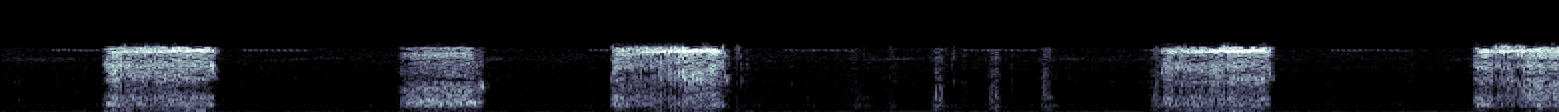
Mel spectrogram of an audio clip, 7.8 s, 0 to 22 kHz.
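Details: Owlets on their second outing outside the nest at Starr Ranch on 21 April 2018 give harsh, breathy hissing bursts. Each lasts about half a second and they come roughly once a second, with faint clicks between them.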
